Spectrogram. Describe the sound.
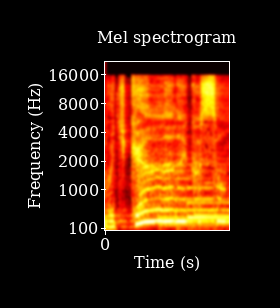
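A song plays loudly with a sung vocal: a short sung phrase opens, then the singer holds one long, steady note through the rest, with bright accompaniment shimmering near the end.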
